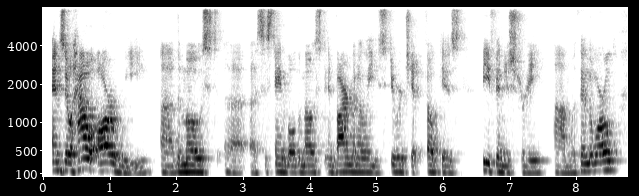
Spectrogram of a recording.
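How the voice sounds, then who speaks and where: A medium-pitched male voice with hardly any pauses and audible room echo. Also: fairly even intonation. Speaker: meat industry representative. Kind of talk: panel discussion. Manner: fast.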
